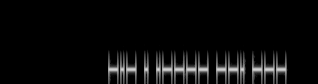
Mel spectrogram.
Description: Morse code, heard as a keyed tone, about 42 wpm, 700 Hz. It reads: KE1GO
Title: USA Call Signs 40wpm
